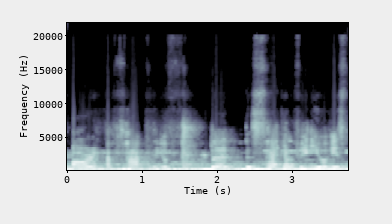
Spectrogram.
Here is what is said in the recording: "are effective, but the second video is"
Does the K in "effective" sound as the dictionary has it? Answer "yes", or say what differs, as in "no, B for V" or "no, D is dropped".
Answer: yes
